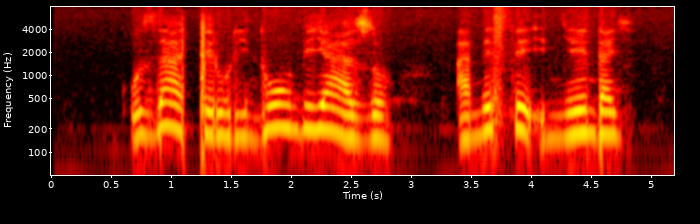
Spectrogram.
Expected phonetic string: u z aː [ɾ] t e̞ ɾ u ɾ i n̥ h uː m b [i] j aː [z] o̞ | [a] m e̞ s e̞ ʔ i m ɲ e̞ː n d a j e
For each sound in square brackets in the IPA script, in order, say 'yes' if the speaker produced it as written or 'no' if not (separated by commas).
no, yes, yes, yes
